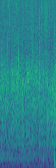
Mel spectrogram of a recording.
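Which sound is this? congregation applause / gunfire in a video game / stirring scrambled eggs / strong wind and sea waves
congregation applause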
